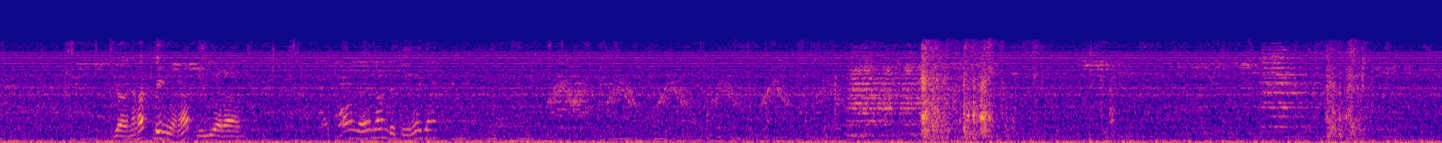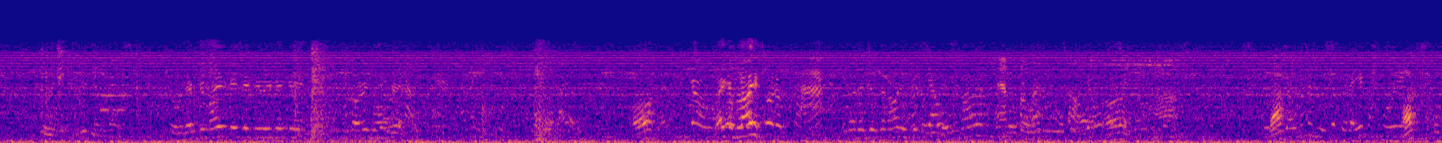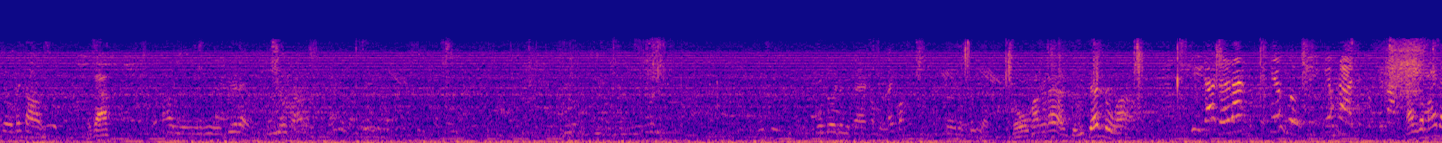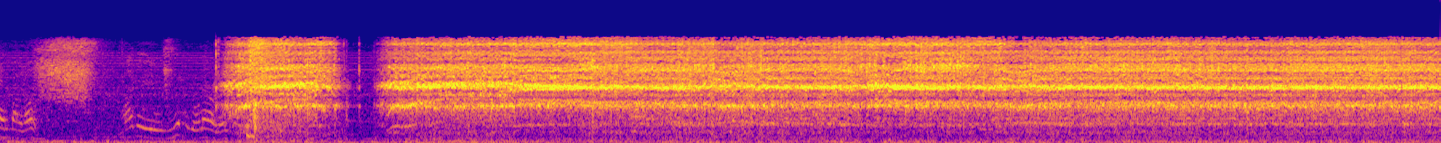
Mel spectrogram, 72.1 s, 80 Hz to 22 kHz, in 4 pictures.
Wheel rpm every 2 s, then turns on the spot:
0, 0, 0, 0, 0, 0, 0, 0, 0, 0, 0, 0, 0, 0, 0, 0, 0, 0, 0, 0, 0, 0, 0, 0, 0, 0, 0, 0, 50, 90, 160, 160, 160, 160, 160, 160.
none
